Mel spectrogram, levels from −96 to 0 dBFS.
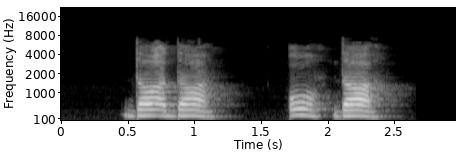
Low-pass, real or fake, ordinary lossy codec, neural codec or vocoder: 7.2 kHz; real; MP3, 32 kbps; none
